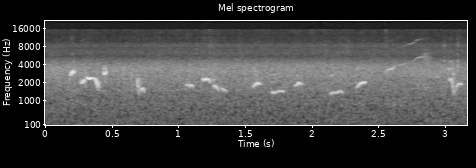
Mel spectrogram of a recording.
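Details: Nropel-style song of a yellow-vented bulbul, recorded as training material for caged birds: short, liquid chirps and slurred notes, spaced irregularly, over a steady hiss of wind.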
